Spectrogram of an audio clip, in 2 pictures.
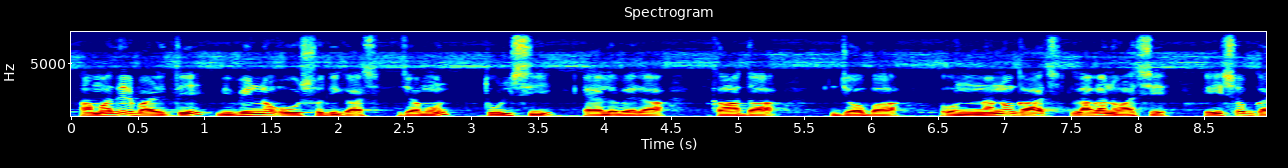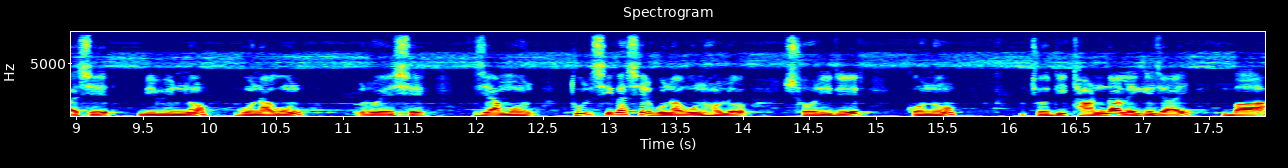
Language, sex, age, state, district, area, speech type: Bengali, male, 60+, West Bengal, Paschim Medinipur, rural, spontaneous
